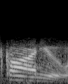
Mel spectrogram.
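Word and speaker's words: Carnu: Ask for Johnson's Car New at your regular wax dealer, auto supply store, or service station. It's spelled C-A-R-N-U.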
